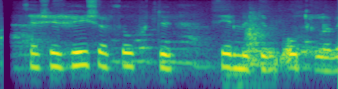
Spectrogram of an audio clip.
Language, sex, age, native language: Icelandic, female, 11, Icelandic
